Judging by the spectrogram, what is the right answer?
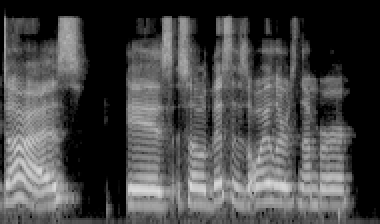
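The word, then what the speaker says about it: Euler: is so this is Oiler number I only mentioned how to say his name so you don't sound like you don't know what you're talking about Oiler is how you say it um so e is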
